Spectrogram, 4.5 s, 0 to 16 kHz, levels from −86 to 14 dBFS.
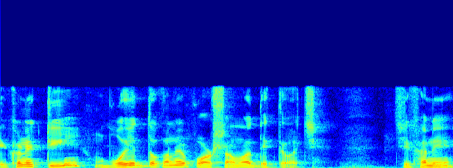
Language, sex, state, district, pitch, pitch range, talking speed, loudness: Bengali, male, West Bengal, Purulia, 125 Hz, 120-165 Hz, 130 wpm, -18 LUFS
